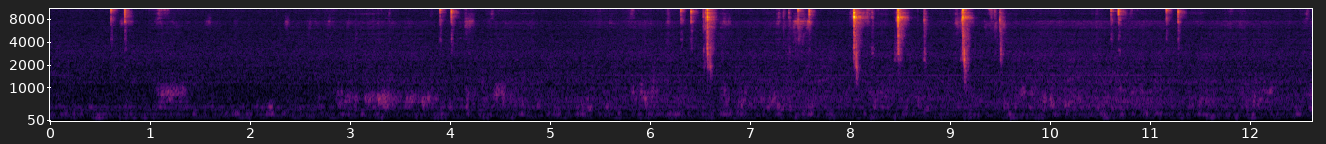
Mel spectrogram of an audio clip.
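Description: Fire spells burst and crackle.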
